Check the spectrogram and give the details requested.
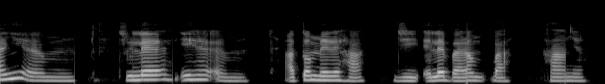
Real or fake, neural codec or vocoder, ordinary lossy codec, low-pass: real; none; none; 7.2 kHz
